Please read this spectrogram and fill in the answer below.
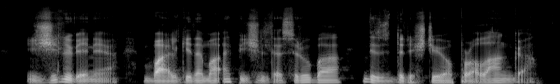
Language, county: Lithuanian, Kaunas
